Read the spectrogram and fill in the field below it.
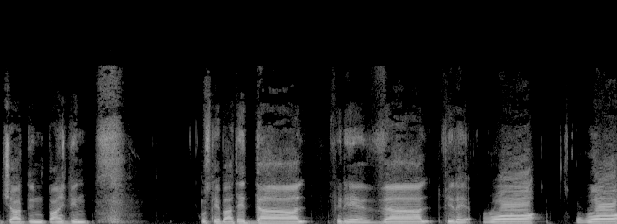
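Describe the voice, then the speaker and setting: A man teaching a Quran reading lesson, slowly drawing out and repeating each letter sound and correcting common mispronunciations. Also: mid-range voice. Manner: corrective, explaining pronunciation.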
